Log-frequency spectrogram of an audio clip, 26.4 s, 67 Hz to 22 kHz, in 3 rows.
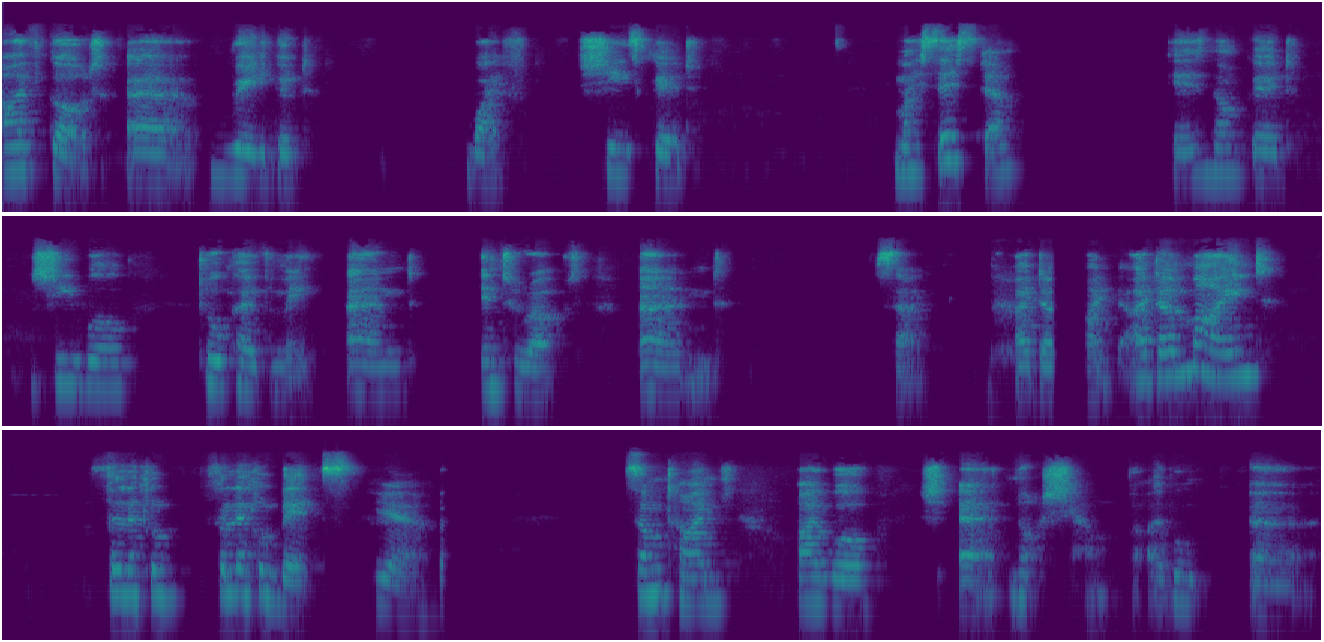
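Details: Woman who had a stroke two days after a hysterectomy in 2018 at age 44, could not speak afterwards and now lives with post-stroke aphasia; aphasia with word-finding difficulty.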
